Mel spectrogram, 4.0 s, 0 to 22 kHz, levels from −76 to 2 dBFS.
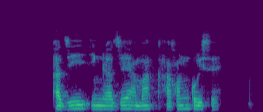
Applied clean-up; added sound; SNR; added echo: none; none; none; none.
